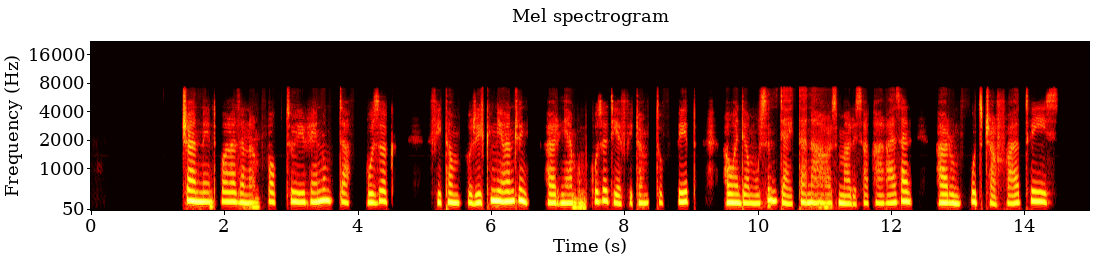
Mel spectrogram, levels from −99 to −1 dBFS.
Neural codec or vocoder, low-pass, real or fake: codec, 16 kHz, 0.5 kbps, X-Codec, HuBERT features, trained on LibriSpeech; 7.2 kHz; fake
